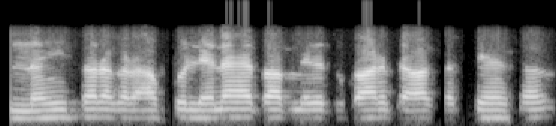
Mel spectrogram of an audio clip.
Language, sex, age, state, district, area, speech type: Urdu, male, 30-45, Uttar Pradesh, Gautam Buddha Nagar, urban, conversation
